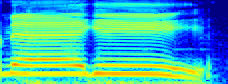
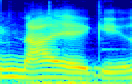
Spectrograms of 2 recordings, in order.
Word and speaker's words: Naegi: Makoto Nagi! Wait, it's like Naegi, isn't that his name? I always pronounce it wrong.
